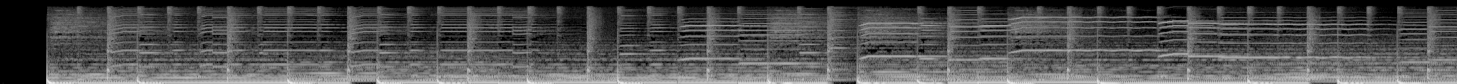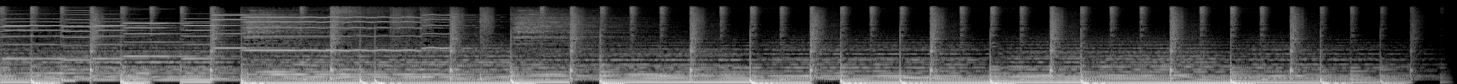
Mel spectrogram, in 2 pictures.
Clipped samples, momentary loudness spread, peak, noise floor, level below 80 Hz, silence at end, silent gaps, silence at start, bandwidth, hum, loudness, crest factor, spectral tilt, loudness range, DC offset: under 0.1%; 5 LU; 0 dBFS; -36 dBFS; -16 dBFS; 0.4 s; none; 0.45 s; 16.5 kHz; none; -16 LUFS; 14 dB; -4.5 dB/octave; 3 LU; under 0.1%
